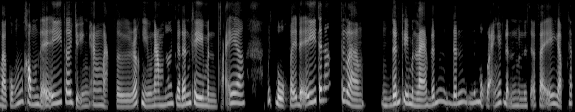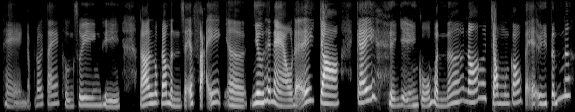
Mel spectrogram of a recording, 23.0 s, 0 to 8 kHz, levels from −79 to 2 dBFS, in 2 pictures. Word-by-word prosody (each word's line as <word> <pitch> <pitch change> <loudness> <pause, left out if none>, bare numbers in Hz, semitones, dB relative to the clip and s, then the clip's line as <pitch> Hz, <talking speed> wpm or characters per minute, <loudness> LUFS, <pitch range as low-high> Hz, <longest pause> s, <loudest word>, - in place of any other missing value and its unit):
và 185 - -1
cũng 215 - -9
không 215 -6 0
để - - -2
ý 250 +5 -2
tới 270 -2 -1
chuyện 175 -7 -10
ăn 200 0 -8
mặc 170 - -8
từ 155 -1 -7
rất 225 - -3
nhiều 170 -9 -5
năm 190 +1 -3
á. 225 - -9
Cho 200 - -1
đến 210 +6 -2
khi 210 -7 +1
mình 165 -3 -8
phải, 255 +1 -4
ơ, 245 -1 -3 0.5
bắt 310 +3 -11
buộc 195 -8 0
phải 190 - -1
để - - 0
ý 270 +6 -1
tới 315 0 +2
nó, 330 - -8 0.3
tức 310 -3 -5
là, 170 -10 -1 0.4
ừm, 185 -1 -12
đến 235 +6 +2
khi 235 - -1
mình 205 -5 -5
làm 175 +1 0
đến 215 +6 -5 0.3
đến 255 +3 -7
đến 275 +2 -7
một 260 - -8
đoạn 190 - -4
nhất 260 +2 -7
định 185 -8 -8
mình 180 -1 -13
sẽ - - -9
phải 235 +2 -4
gặp - - -2
khách 240 - -9
hàng, 155 - -11
gặp - - -14
đối 205 +3 -8
tác 235 +2 -7
thường 165 +1 -10
xuyên 195 0 -1 0.2
thì 155 -5 -3 0.4
đó 195 +4 +7
lúc 250 +2 +1
đó 245 +1 +6
mình 185 -9 -2
sẽ 185 - +1
phải, 265 +2 0
ờ, 175 -4 0
như 255 +3 +7
thế 290 0 +3
nào 175 -11 +4
để 275 - +4 0.2
cho 230 -3 +10 0.4
cái 285 +6 +6 0.3
hiện 180 -7 0
diện 190 0 -4
của 180 0 -3
mình 185 -10 -1
á, 255 +6 -1
nó 290 +8 +3
trông 235 0 +3
có 265 +5 +1
vẻ 230 - -2
uy 230 +1 -1
tín 240 +1 0 0.2
á. 445 - +4
225 Hz, 205 wpm, -23 LUFS, 180-255 Hz, 0.5 s, cho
